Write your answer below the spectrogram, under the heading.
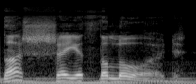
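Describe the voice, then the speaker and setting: An actor playing a firm, righteous Hebrew prophet in a dramatized scripture audio production, solemn and declamatory with drawn-out phrases. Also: male voice, mid-range voice, sing-song. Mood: solemn, foreboding. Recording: music under the voice.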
